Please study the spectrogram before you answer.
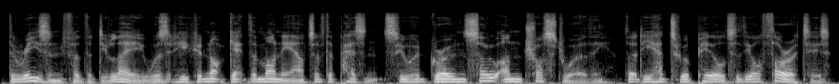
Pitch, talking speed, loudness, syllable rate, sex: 105 Hz, 215 wpm, -17 LUFS, 5.2 syllables/s, male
